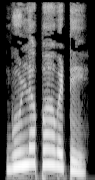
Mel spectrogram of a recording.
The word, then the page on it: ಗುಳ್ಳಪಾವಟೆ: guḷḷa pāvaṭe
